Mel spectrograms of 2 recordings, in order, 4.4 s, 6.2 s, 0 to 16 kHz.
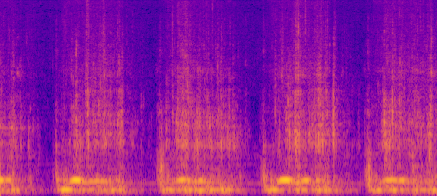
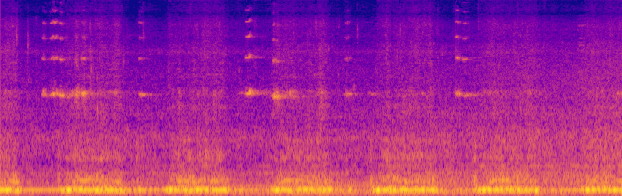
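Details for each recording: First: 2011 Whirlpool Cabrio Platinum top-loader (WTW8200YW0) on a sheets cycle with extra rinse, after bearing and basket-drive replacement. Slow agitation swishes about a second long with short pauses, no grinding or bearing rumble: normal agitation. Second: 2011 Whirlpool Cabrio Platinum (WTW8200YW0) direct-drive washer before its bearing replacement, agitating a much larger towel load: heavy rhythmic strokes about once a second with a deep rumble underneath from the bad tub bearings, still moving clothes.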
